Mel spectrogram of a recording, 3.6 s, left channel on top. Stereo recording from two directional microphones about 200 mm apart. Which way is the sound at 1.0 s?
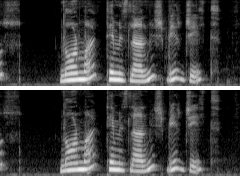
15° left (ahead or behind).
